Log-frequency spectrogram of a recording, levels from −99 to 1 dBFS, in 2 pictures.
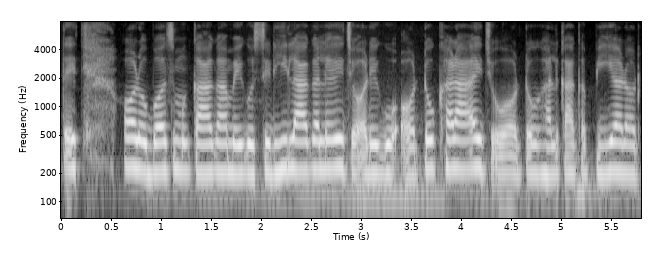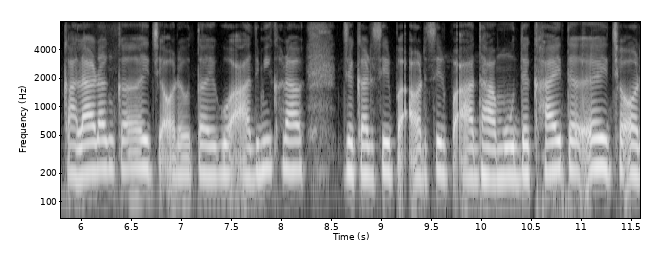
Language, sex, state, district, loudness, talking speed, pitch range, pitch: Maithili, female, Bihar, Darbhanga, -14 LUFS, 225 wpm, 195-220 Hz, 205 Hz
